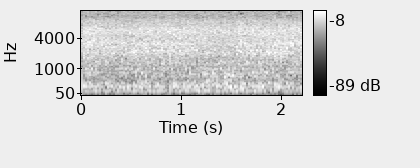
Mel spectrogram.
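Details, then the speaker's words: Whirlpool washer on super capacity with a heavy load of jeans and towels, at full high-spin speed: a steady, even whoosh and hum, balanced, with no knocking or weird noises; running normally. "okay and we're back on the high spin it's about up to speed there as you can see sounds good looks good"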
